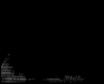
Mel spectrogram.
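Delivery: very soft, hushed whisper. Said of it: "Why is he whispering?".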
